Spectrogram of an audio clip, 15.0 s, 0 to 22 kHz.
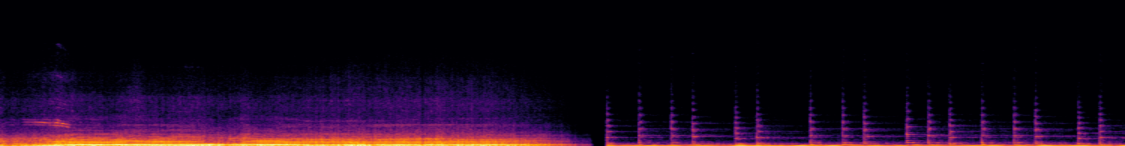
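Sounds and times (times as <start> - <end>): motorcycle engine cruising: 0.0 - 8.0
road and wind noise: 0.0 - 8.0.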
